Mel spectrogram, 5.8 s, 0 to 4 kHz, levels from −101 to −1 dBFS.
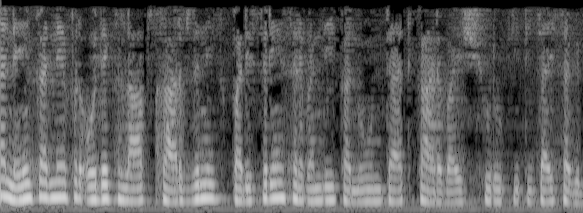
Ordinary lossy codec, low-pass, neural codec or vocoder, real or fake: AAC, 16 kbps; 3.6 kHz; none; real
